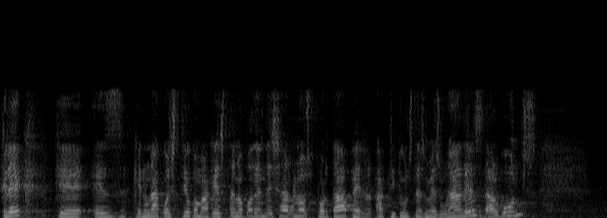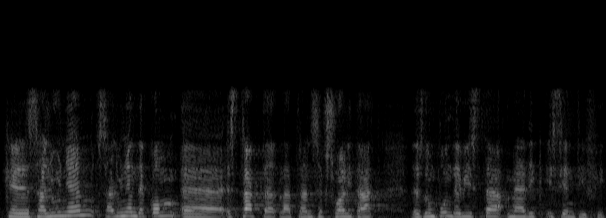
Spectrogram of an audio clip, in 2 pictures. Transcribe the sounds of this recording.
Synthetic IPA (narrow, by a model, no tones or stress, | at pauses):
kɾɛkː | eezkenunakwest̪jokɔmakɛst̪anopɔðemd̪eʃaɾnospoɾt̪apeɾak̚t̪it̪ud͡zðezmezuɾað̞ezd̪alˠɣ̞uns | kesaʎuɲensaʎuɲend̪ekɔmɛest̪ɾak̚t̪alat̪ɾanseksualit̪at̪̚ | d̪ezðumpund̪eβist̪amɛðikisient̪ifik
